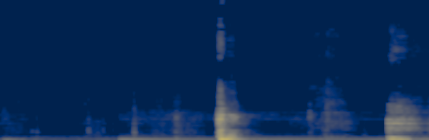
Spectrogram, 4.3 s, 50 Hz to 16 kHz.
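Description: Double-cut Firefly electric guitar played through a Monoprice Stage Right amp and Line 6 POD: a chord starts ringing about a second in, then is struck hard twice, once past halfway and again at the end, each time left to sustain.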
